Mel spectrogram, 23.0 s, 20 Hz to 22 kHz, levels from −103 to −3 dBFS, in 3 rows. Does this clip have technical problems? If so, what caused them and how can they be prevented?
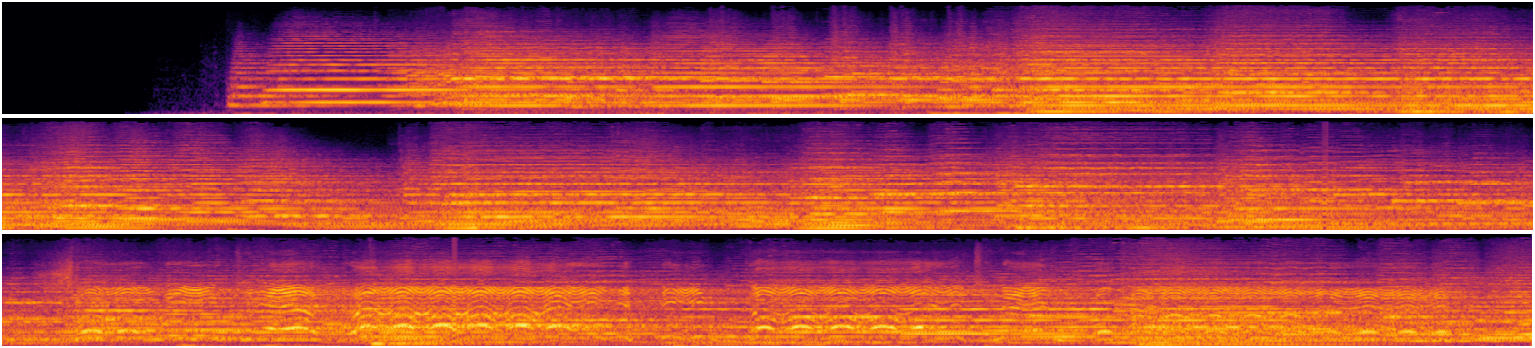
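Yes. A repeated buffer occurs at 14.26 s and again at 17.57 s. Each is a brief buzzy click, where one tiny slice of sound plays four extra times, then three, because fresh audio arrived late. The repeat period fits a 5 ms buffer, so the loops buzz at about 200 Hz and replace roughly 20 ms and 15 ms of audio. A waveform shows identical short segments stacked end to end with sharp joins. A spectrogram shows a thin vertical stripe with evenly spaced harmonic lines. Larger buffers, or giving the audio thread higher scheduling priority, would prevent these underruns.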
